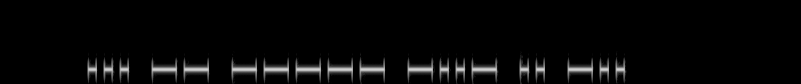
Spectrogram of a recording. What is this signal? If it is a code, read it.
Morse code, heard as a keyed tone, about 15 wpm, 700 Hz. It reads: SM0XID
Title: DXCC-100 Call Signs - 6 Characters - Repeated 2x - 15wpm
